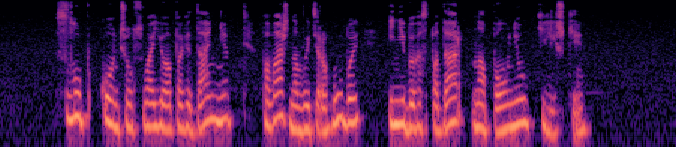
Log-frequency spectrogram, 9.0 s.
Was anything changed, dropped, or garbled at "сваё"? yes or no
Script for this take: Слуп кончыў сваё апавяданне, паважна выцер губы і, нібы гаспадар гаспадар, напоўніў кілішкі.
no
